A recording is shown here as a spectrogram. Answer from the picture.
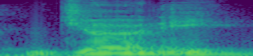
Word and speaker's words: journey: The pronunciation of this word is journey. So this is jur. Has the same sound as like bird or work.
